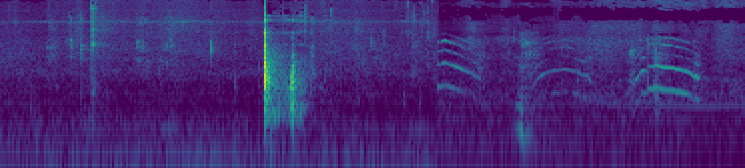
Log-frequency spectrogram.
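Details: Pet cat indoors giving a few short, quiet, arching mews in quick succession after a sharp knock and rustling.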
